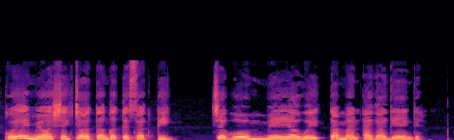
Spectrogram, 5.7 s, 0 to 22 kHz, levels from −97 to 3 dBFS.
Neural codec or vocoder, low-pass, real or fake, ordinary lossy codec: vocoder, 44.1 kHz, 128 mel bands every 256 samples, BigVGAN v2; 19.8 kHz; fake; AAC, 32 kbps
